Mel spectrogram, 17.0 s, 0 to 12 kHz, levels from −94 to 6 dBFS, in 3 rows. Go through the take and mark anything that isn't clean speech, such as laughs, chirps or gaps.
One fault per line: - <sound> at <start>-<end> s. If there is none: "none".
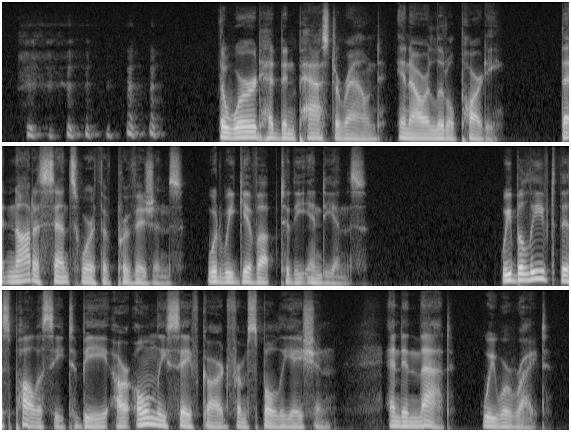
- laugh at 0.2-1.7 s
